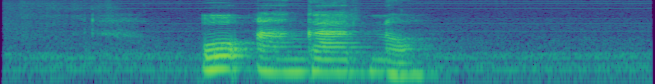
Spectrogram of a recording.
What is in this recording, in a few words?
"ceruza", romani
